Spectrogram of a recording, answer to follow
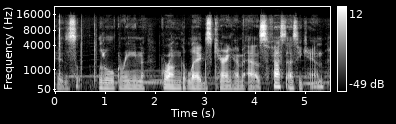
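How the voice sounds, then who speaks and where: A man narrating a tabletop fantasy game as game master in a measured storytelling manner. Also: deep voice, steady tone, vocal fry, music in the background.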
